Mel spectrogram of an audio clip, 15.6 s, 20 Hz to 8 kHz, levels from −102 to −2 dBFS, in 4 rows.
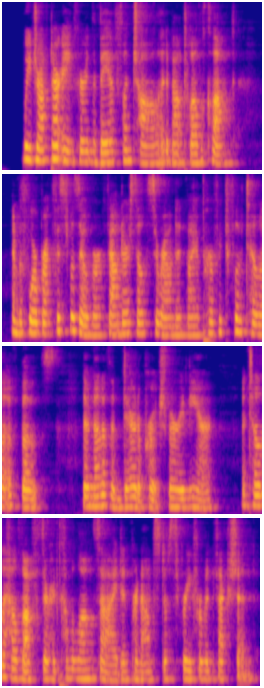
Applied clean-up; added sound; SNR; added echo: neural mask model DeepFilterNet 3.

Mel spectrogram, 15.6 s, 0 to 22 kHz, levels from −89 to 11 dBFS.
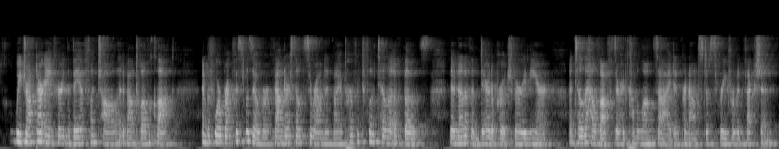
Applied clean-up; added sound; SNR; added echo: neural separator model SepFormer DNS4.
